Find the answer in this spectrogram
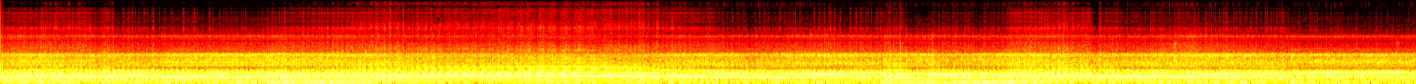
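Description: Car engine and road noise heard inside the cabin while driving. The engine note climbs slowly, drops about twelve seconds in, then rises again.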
